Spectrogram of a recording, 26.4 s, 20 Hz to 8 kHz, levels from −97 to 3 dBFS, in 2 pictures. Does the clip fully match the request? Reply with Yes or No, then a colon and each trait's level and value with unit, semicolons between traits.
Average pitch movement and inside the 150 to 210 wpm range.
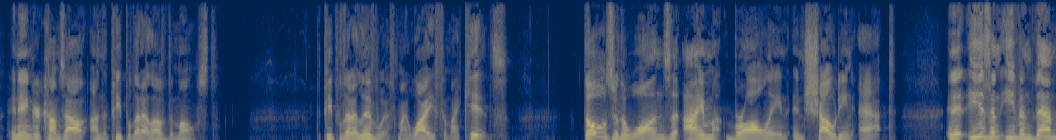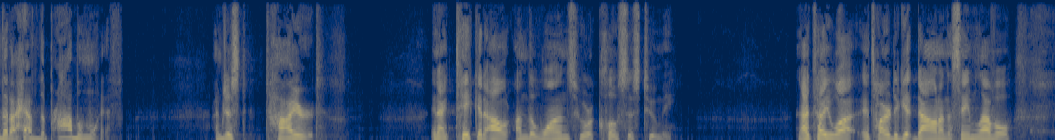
Yes: average, 3.9 semitones; average, 170 wpm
